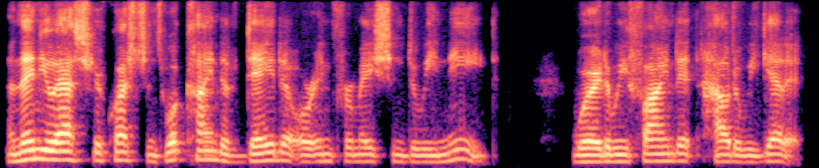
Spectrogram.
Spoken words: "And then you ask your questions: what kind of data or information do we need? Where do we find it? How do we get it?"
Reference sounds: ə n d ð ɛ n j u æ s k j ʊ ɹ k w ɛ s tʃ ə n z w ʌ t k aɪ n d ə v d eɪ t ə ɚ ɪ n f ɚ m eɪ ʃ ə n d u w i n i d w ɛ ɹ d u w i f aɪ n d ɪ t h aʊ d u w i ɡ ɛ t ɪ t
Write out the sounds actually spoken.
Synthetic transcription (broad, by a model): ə n ð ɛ n j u æ s k j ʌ ɹ k w ɛ s tʃ ə n z w ʌ t k aɪ n d ə v d eɪ t ə ɚ ɪ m f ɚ m eɪ ʃ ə n d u w i n i d w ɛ ɹ d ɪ w i f aɪ n d ɪ t h aʊ d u w i ɡ ɛ t ɪ t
